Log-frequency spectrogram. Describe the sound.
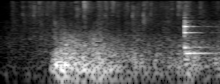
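Rain hisses steadily as a deep thunder rumble swells in after a moment and rolls on under the downpour.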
